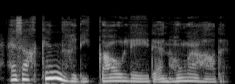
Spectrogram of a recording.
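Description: A woman reading a fairy tale aloud for an audiobook in a calm, clear storytelling manner. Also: deep voice, quick pace. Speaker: narrator. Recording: faint music behind the voice.

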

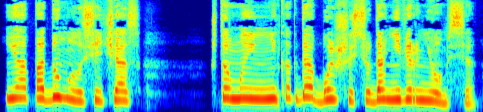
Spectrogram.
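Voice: sits high, moderate pace, a little mellow, no echo, voice pushed up, close to an everyday voice. A resolute young woman from an audiobook, played by a reader with a lifted voice. She speaks in short, firm phrases and keeps her words to a minimum. The recording is dry. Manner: curt, determined. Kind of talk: audiobook character voice.

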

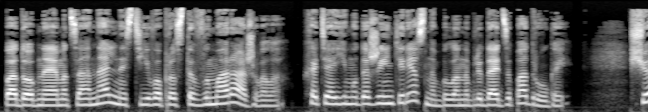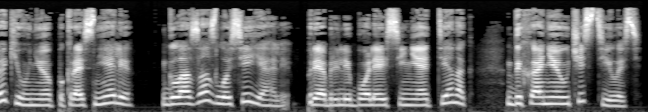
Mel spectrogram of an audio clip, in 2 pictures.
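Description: A woman narrating a romance novel as an audiobook in an even, measured voice. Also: medium pitch, dry recording, studio quality. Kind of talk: scripted narration.

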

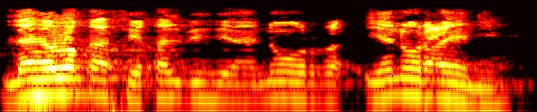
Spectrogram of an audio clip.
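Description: A man in the audience answers the speaker briefly and earnestly. His voice is husky, slightly high and quick. The sound is dull and rings out through a long hall. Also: fairly even intonation. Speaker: audience member. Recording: dull, echoey hall mic.

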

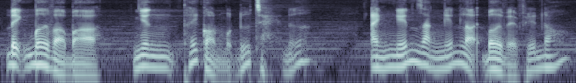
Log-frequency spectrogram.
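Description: Brief: male story narrator, lowish voice with lively pitch, faint music behind. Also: normal speed. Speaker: audiobook narrator.

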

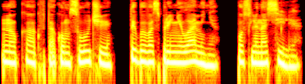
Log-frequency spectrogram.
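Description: A woman voicing a male werewolf alpha, a tender and possessive lover, in a soft, husky murmur for an audiobook. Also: fairly low pitch, fairly even intonation, normal speed, dry recording, clean studio sound, lightly acted. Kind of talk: audiobook character voice.

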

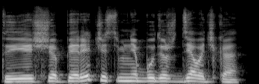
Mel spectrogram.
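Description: A man voicing a strict, cold woman who teaches dance, scolding her pupils in a raised, sharp voice. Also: mid-range voice, normal speed, pitched above the performer's own voice, close to an everyday voice.

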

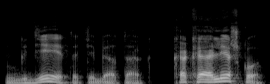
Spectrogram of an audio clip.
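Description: Loud old village carpenter, voiced by a male reader: bossy, folksy, gravelly, in an audiobook. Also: extremely low pitch, wildly swooping pitch, a little slow, heavily acted. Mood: curious. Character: boisterous old village carpenter, hard-drinking joker.

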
